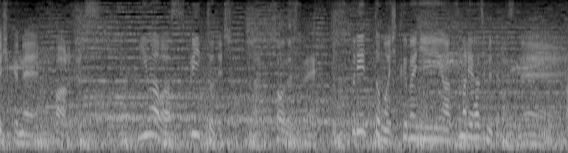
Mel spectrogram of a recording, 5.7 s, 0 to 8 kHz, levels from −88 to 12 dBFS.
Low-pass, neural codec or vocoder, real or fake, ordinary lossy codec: none; none; real; none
